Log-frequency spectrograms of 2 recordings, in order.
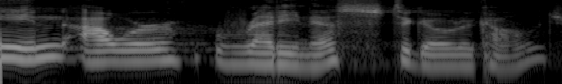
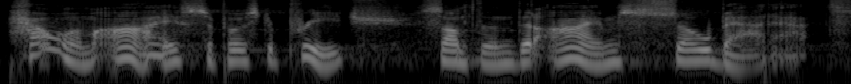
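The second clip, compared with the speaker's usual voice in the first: much softer, muttered doubt; self-doubting aside; 7 dB quieter than usual. Retold or imitated. Preacher reading Matthew eighteen, a soft baffled aside. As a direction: mutter it to yourself in dismay. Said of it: "and I say".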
